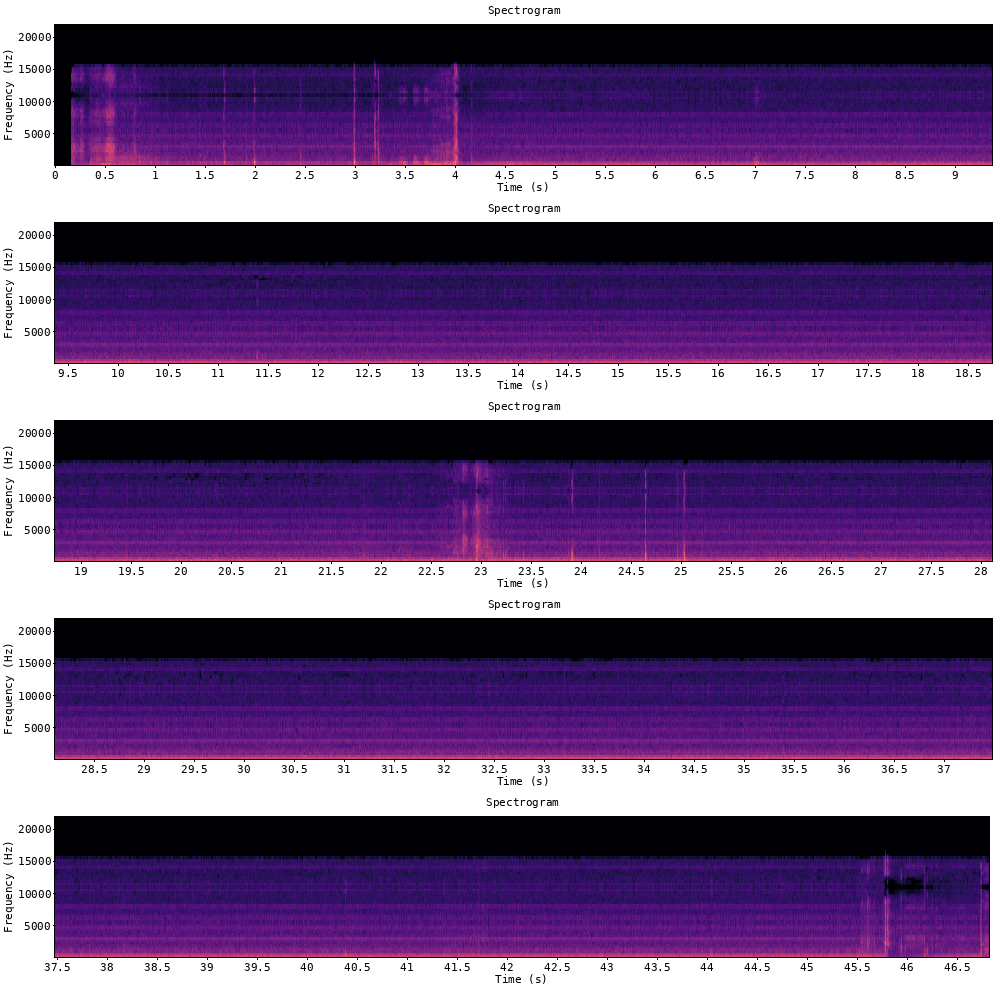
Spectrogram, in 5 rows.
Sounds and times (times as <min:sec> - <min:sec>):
Vehicle: 0:00.0 - 0:46.8.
